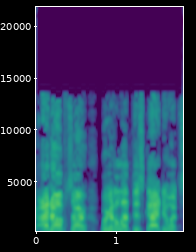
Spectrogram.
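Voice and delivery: very high, tearful apology; put-on high, pleading voice; mock weeping. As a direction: imitate a weeping producer apologising. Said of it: "And she's weeping".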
